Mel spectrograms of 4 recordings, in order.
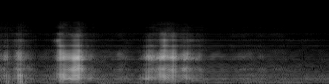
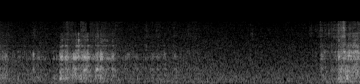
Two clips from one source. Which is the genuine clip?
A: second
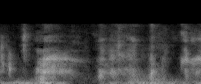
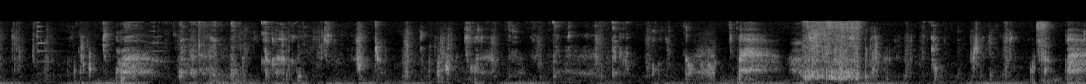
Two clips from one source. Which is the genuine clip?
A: second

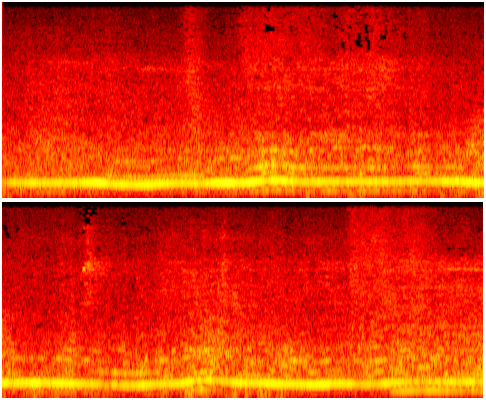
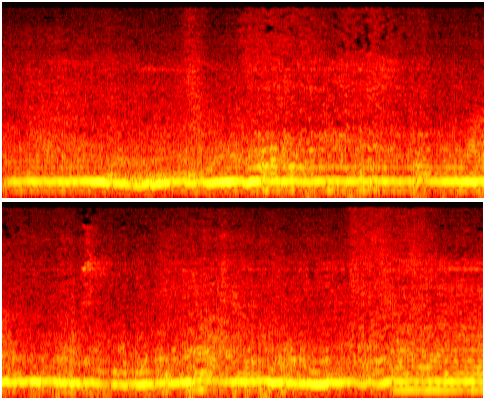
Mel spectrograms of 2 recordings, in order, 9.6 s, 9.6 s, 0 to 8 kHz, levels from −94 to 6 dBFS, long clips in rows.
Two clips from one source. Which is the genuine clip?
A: first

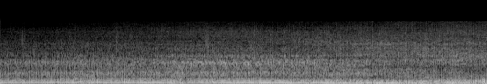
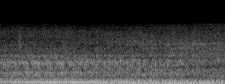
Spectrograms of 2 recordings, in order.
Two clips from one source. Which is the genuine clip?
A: second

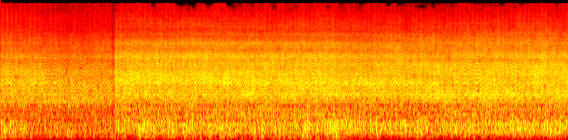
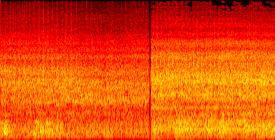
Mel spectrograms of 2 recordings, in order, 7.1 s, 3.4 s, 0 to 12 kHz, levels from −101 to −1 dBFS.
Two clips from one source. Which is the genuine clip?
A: second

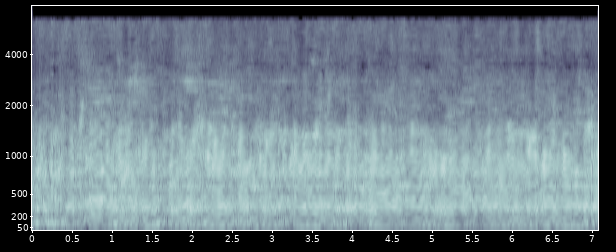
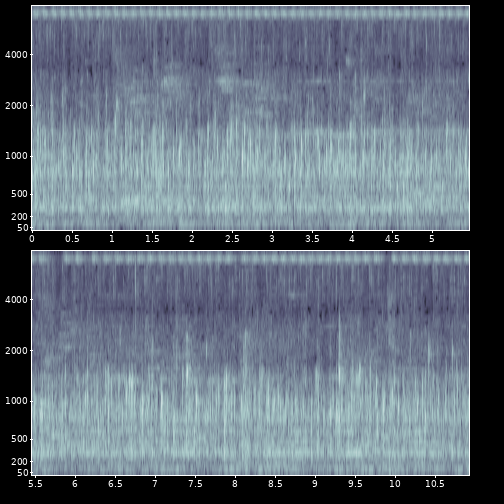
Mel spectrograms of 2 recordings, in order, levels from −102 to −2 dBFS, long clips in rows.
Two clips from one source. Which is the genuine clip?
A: second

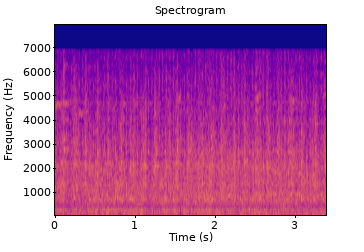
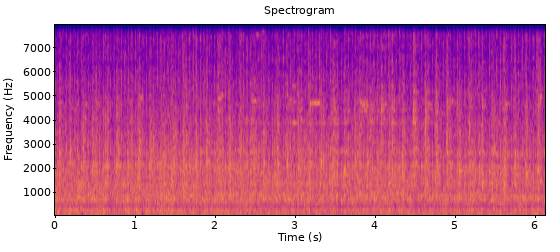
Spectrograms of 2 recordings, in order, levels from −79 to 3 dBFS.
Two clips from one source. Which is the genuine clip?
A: second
